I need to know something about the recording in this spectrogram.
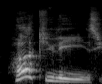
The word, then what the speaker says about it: Hercules: okay practice those words we also pronounce the letter e as e in greek words that means words in english that come from the ancient greek language okay words like hercules you know the really famous strong man hercules hercules okay but also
